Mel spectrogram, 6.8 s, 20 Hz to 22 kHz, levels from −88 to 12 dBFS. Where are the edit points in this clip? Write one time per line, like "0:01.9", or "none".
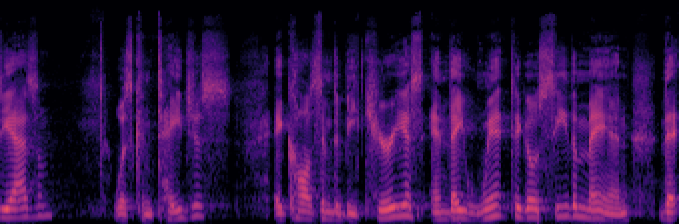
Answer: none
